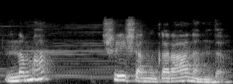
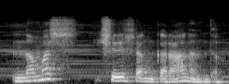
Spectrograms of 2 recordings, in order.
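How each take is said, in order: First: A soft breathy sound comes before 'shri'. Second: A short 'sh' sound comes before 'shri'. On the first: "एक तो यह अर्ध विसर्ग जैसे उच्चारण इसका होगा" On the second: "या फिर आधा श हम लोग इसको गा सकते हैं"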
